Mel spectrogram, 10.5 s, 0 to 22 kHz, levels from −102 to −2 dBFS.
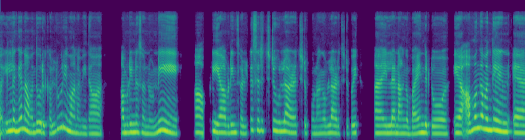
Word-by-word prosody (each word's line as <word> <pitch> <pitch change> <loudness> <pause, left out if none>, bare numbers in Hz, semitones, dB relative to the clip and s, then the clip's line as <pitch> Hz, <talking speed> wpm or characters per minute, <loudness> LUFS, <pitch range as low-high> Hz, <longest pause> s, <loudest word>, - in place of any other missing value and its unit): "இல்லைங்க, 280 +2 +5
நான் 250 -5 +2
வந்து 250 +3 0
ஒரு 220 - -2
கல்லூரி 325 - -3
மாணவி 200 -4 -5
தான்" 195 -1 -4 0.5
அப்படின்னு 235 +2 +2
சொன்னோனனே, 210 +9 +1 0.6
"அ - - -1
அப்டியா?" 235 -1 0
அப்டின்னு 225 +1 -2
சொல்ட்டு 205 +8 -7
சிரிச்சுட்டு 280 0 -4
உள்ள 260 - +2
அழைச்சிட்டு 220 -1 -6
போனாங்க. 195 +1 -8
உள்ள 215 +1 -3
அழைச்சிட்டு 200 -1 -10
போயி, 220 +1 -2 0.4
அ - - +2 0.2
இல்லை 210 0 +1
நாங்க 200 -1 -4
பயந்துட்டோம். 200 -1 0 0.3
எ - - +2 0.2
அவங்க 335 +6 +3
வந்து 295 0 +6 0.4
எ - - +3
220 Hz, 160 wpm, -22 LUFS, 200-265 Hz, 0.6 s, வந்து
